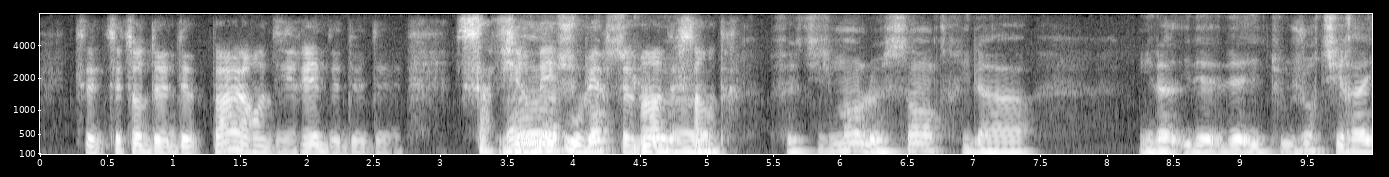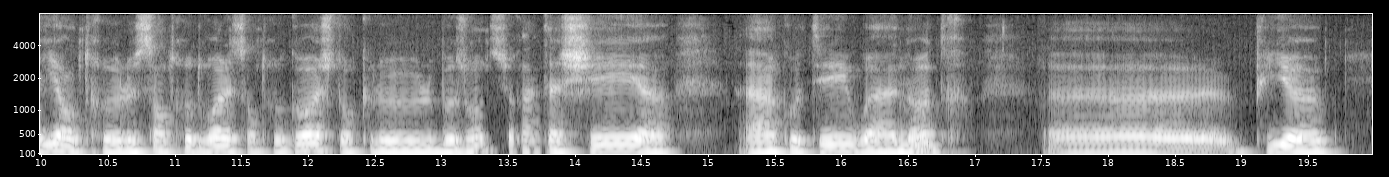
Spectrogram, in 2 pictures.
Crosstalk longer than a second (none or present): present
